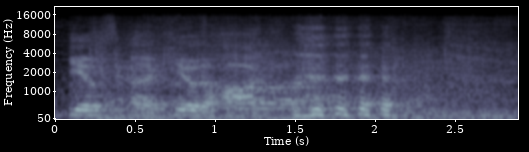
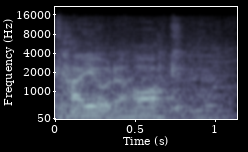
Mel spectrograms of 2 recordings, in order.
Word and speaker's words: Kyoto Hawk: Saying Let Me Fly is Kyoto Hawk. Eventually I'll say it right. I keep calling him Coyote Hawk. Cromwell with the great recovery back onto stage might cost Coyote Hawk, now I'm saying it,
